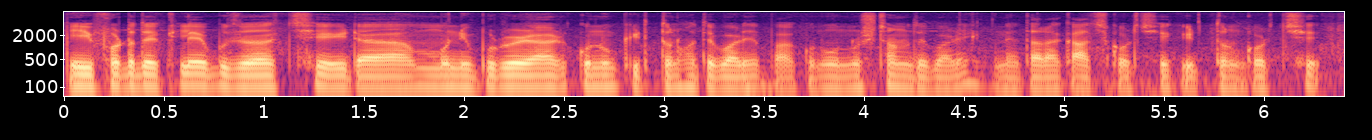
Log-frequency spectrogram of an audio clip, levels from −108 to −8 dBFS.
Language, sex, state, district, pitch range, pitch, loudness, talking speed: Bengali, male, Tripura, Unakoti, 95-105 Hz, 100 Hz, -18 LUFS, 215 wpm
